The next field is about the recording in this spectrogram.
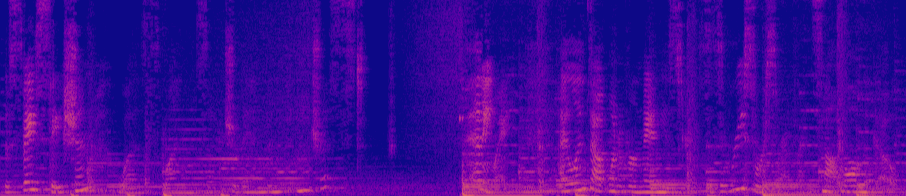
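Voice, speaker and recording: A high, girlish young researcher for a game , voiced by a woman, wealthy and caring. She talks expressively and conversationally, with some echo and music behind her. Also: animated, moderate pace, lightly acted. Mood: explanatory. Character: young female lead researcher, wealthy, cheerful, caring stargazer. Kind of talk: video game character dialogue.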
